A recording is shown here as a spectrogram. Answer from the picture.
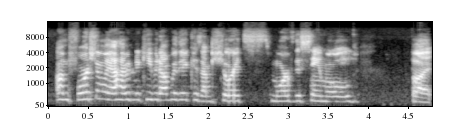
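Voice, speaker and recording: A woman speaks at a very fast pace and a high pitch. Noticeable background noise runs underneath. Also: ordinary pitch variation. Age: 20s. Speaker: campaign supporter. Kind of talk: casual chat.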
